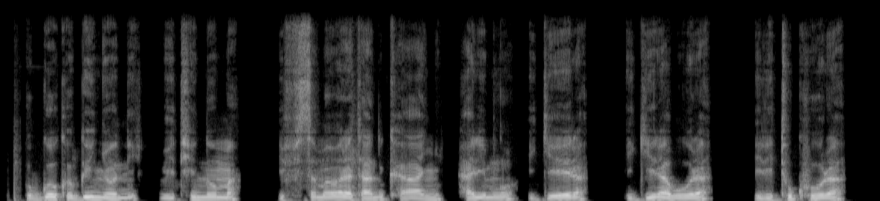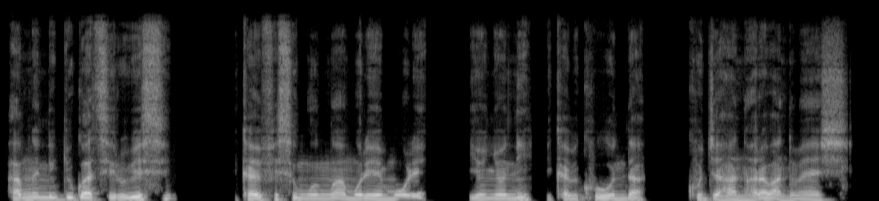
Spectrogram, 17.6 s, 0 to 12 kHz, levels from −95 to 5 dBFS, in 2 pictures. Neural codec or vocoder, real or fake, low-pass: none; real; 10.8 kHz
